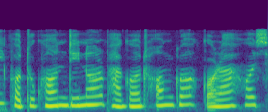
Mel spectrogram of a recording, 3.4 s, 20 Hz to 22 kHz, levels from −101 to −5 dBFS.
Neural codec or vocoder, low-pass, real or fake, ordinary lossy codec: none; 7.2 kHz; real; none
